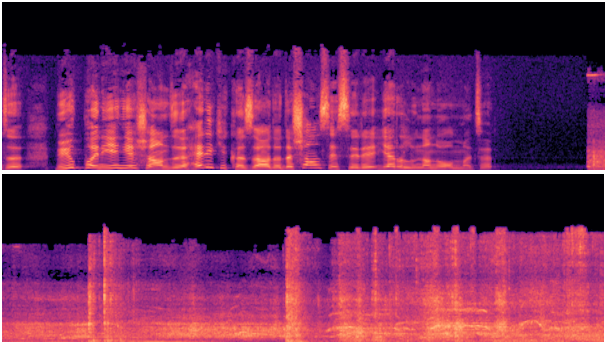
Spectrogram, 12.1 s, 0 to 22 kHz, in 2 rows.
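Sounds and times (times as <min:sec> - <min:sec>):
speech: 0:00.0 - 0:05.0
traffic and crowd noise: 0:05.8 - 0:12.0
cars skidding on an ice-covered city street: 0:05.9 - 0:12.0.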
